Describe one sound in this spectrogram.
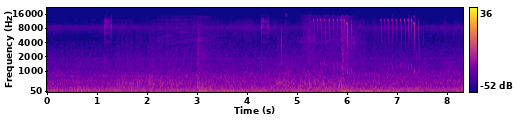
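A building piece clicks into place with a short electronic blip.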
